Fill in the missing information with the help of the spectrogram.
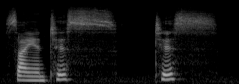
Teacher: So similar to the SKS ending, here STS, you can drop that middle T. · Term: STS ending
